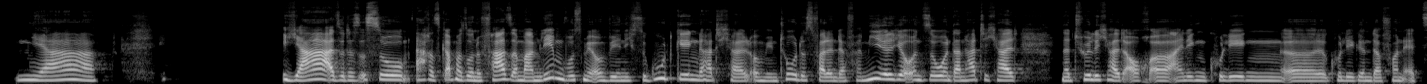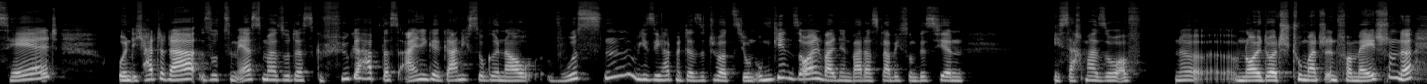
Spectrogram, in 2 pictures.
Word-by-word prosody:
Ja. 205 Hz, 0 st, +2 dB, 1.9 s
Ja, 205 Hz, +4 st, +7 dB
also 195 Hz, -1 st, +3 dB
das 185 Hz, -1 st, -4 dB
ist 215 Hz, 0 st, -3 dB
so 215 Hz, -2 st, +3 dB
ach, -, -, -2 dB
es 200 Hz, 0 st, -4 dB
gab -, -, +1 dB
mal 210 Hz, -, +3 dB
so 195 Hz, -, +1 dB
'ne 170 Hz, -1 st, 0 dB
Phase 210 Hz, +1 st, +4 dB
in 185 Hz, -, 0 dB
meinem 175 Hz, 0 st, +3 dB
Leben, 255 Hz, +1 st, +2 dB
wo -, -, -3 dB
es 200 Hz, +2 st, -4 dB
mir 200 Hz, -, +1 dB
irgendwie 175 Hz, 0 st, -1 dB
nicht 175 Hz, 0 st, -5 dB
so 185 Hz, 0 st, -5 dB
gut 275 Hz, +4 st, +1 dB
ging, 230 Hz, -4 st, +1 dB
da 200 Hz, -, 0 dB
hatte 190 Hz, -, -3 dB
ich 185 Hz, -, -13 dB
halt 165 Hz, -1 st, -1 dB
irgendwie 175 Hz, -2 st, -2 dB
'n 165 Hz, -, -5 dB
Todesfall 200 Hz, -7 st, -1 dB
in 170 Hz, 0 st, 0 dB
der 160 Hz, 0 st, -4 dB
Familie 230 Hz, +6 st, +3 dB
und 205 Hz, -2 st, -1 dB
so 200 Hz, 0 st, +1 dB
und 195 Hz, -2 st, -2 dB
dann 180 Hz, +2 st, +1 dB
hatte 205 Hz, +1 st, -2 dB
ich 195 Hz, 0 st, -9 dB
halt, 185 Hz, -1 st, +3 dB, 0.4 s
natürlich 205 Hz, +5 st, -1 dB
halt 175 Hz, -2 st, +2 dB
auch, 175 Hz, -, -1 dB
äh, -, -, 0 dB
einigen 175 Hz, +1 st, 0 dB
Kollegen, 180 Hz, -2 st, -2 dB
äh, 165 Hz, -1 st, -1 dB
Kolleginnen 175 Hz, 0 st, -4 dB
davon 160 Hz, +1 st, -4 dB
erzählt 220 Hz, +9 st, -1 dB, 0.6 s
und 190 Hz, -1 st, +2 dB
ich 180 Hz, -, -5 dB
hatte 235 Hz, +2 st, 0 dB
da 220 Hz, +4 st, +7 dB
so 220 Hz, +2 st, -6 dB
zum 215 Hz, -2 st, -9 dB
ersten 225 Hz, +3 st, -1 dB
Mal 210 Hz, -2 st, 0 dB
so 200 Hz, 0 st, -5 dB
das 195 Hz, -1 st, -4 dB
Gefühl 245 Hz, +9 st, -6 dB
gehabt, 270 Hz, 0 st, -2 dB
dass 195 Hz, 0 st, -3 dB
einige 225 Hz, +4 st, +1 dB
gar 185 Hz, +1 st, 0 dB
nicht 220 Hz, +2 st, -4 dB
so 200 Hz, -4 st, -5 dB
genau 175 Hz, -2 st, -1 dB
wussten, 255 Hz, -, -4 dB, 0.2 s
wie 225 Hz, -1 st, 0 dB
sie 205 Hz, -1 st, -2 dB
halt 210 Hz, 0 st, -6 dB
mit 195 Hz, -, -5 dB
der 180 Hz, -1 st, -2 dB
Situation 175 Hz, -1 st, -4 dB
umgehen 230 Hz, +9 st, 0 dB
sollen, 250 Hz, +1 st, +2 dB
weil 185 Hz, -1 st, +2 dB
dann 175 Hz, -1 st, -6 dB
war 175 Hz, -, +1 dB
das, 175 Hz, 0 st, -5 dB
glaube 180 Hz, -1 st, -2 dB
ich, 180 Hz, -, -9 dB
so 175 Hz, -, -10 dB
'n 170 Hz, -, -5 dB
bisschen, 180 Hz, -1 st, -2 dB, 0.9 s
ich -, -, -8 dB
sage -, -, -4 dB
mal 190 Hz, -2 st, -1 dB
so 175 Hz, 0 st, -1 dB
auf, 165 Hz, +1 st, -5 dB, 0.3 s
ne, 270 Hz, +9 st, -6 dB
Neu-Deutsch, 185 Hz, +1 st, +4 dB
too 230 Hz, -, -1 dB
much 190 Hz, -2 st, +2 dB
information, 195 Hz, -, +1 dB
ne, 245 Hz, +3 st, +6 dB
190 Hz, 205 wpm, -22 LUFS, 175-220 Hz, 1.9 s, Ja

